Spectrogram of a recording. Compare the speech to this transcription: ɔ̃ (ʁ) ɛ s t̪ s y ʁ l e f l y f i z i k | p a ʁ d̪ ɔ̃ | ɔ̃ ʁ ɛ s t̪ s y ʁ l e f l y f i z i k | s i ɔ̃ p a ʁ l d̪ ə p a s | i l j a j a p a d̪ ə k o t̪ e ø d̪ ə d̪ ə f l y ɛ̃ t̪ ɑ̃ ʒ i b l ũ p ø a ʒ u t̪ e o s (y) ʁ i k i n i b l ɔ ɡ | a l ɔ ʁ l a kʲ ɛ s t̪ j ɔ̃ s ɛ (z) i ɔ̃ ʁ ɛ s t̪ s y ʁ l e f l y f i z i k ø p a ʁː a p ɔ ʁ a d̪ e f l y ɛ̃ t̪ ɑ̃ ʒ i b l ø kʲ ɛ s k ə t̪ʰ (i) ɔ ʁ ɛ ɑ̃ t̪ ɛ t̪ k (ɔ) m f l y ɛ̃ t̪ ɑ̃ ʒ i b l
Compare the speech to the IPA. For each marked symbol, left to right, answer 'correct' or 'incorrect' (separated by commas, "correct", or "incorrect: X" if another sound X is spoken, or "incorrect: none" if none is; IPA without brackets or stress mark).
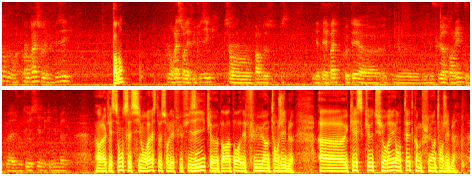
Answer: correct, incorrect: i, incorrect: s, incorrect: y, correct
